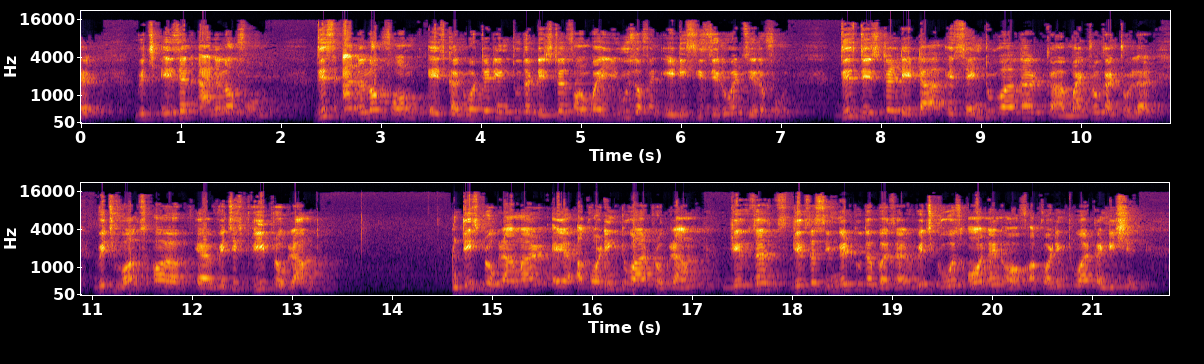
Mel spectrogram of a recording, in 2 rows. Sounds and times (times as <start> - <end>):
Speech: 0.0 - 13.5, 14.6 - 21.6.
